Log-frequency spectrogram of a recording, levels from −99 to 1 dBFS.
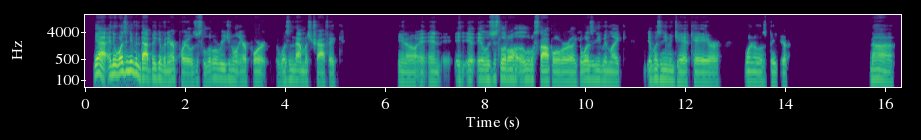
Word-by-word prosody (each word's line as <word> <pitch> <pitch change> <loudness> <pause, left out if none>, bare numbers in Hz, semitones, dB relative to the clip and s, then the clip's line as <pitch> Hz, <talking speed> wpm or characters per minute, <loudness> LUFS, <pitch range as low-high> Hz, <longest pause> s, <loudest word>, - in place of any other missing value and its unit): Yeah, 175 +2 +9
and 150 +4 +1
it - - +6
wasn't 195 +5 +6
even 175 -8 +2
that 130 - +9
big 125 0 -4
of 115 -5 -1
an 100 - -3
airport, 100 -5 -1
it - - -1
was 90 +3 -7
just 100 - -9
a - - -10
little 105 +6 -5
regional 115 -2 -5
airport, 100 0 -3 0.2
it - - -14
wasn't 100 +4 -7
that 105 -1 +3
much 95 - -7
traffic. 90 0 -1 1.2
You 100 -1 -7
know? 95 0 -3
And - - -6
and 95 -4 -6 0.2
it - - -8
it - - -4
it 115 - 0
was 110 -1 -3
just 120 +1 -4
a - - -2
little 115 -1 +4
a 105 - 0
little 110 -1 -4
stopover, 95 -2 +4
like, 95 -1 -5
it 100 - -6
wasn't 110 0 -2
even, 105 -1 -7
like 95 -2 -4 0.5
it 110 - -4
wasn't 115 0 -4
even 105 -2 -6
JFK 95 -1 -2
or 90 0 -3 0.5
one 100 0 -3
of - - -4
those 95 -2 -7
bigger 95 -3 -6 1.6
Nah. 110 -5 -2
100 Hz, 185 wpm, -24 LUFS, 95-115 Hz, 1.6 s, Yeah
